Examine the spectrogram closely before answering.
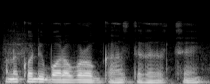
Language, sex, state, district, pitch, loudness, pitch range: Bengali, male, West Bengal, Alipurduar, 100 Hz, -14 LUFS, 95-110 Hz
